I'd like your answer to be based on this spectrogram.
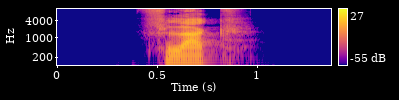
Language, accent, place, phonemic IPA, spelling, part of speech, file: German, Germany, Berlin, /flak/, Flak, noun, De-Flak.ogg
- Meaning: abbreviation of Flugabwehrkanone or Fliegerabwehrkanone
